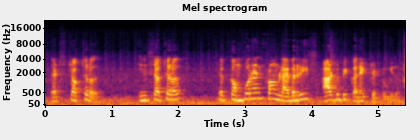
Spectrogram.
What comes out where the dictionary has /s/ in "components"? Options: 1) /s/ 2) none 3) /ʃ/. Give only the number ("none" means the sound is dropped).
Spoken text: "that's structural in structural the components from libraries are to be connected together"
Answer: 2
